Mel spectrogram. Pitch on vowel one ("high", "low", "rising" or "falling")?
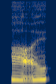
low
